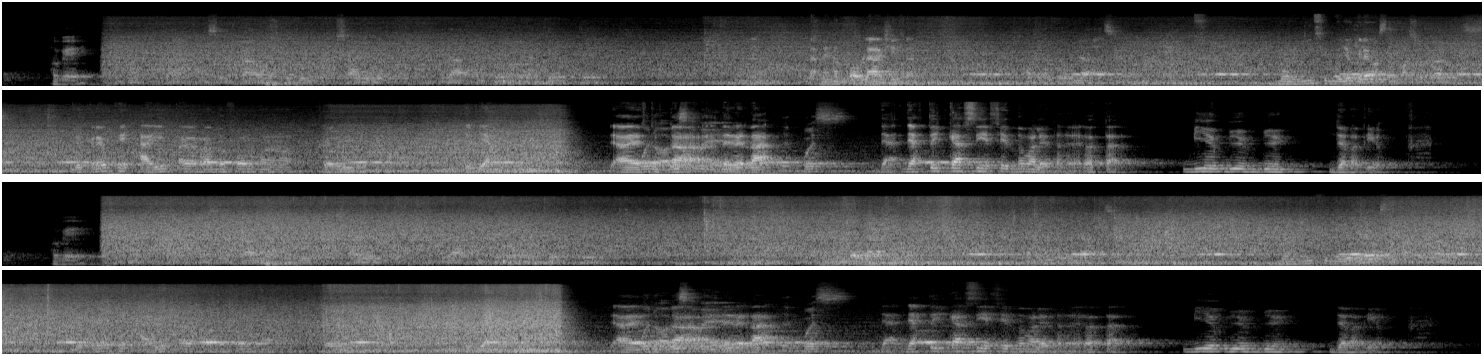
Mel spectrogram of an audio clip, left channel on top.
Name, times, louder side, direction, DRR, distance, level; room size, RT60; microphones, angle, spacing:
voice 1, 0.5-0.8 7.3-7.6 8.1-9.2 11.6-12.0 12.7-13.8 15.5-18.5 19.4-19.9 20.9-21.2 21.5-22.5 23.5-26.0 26.6-27.7 28.1-29.1, left 3 dB, 80° left, 9 dB, 0.7 m, -26 dB
sound 1, 1.0-20.4, right 5 dB, 85° right, 0.8 m, -26 dB
voice 2, 1.1-6.1 8.0-9.1 10.2-11.2 13.5-14.9 21.2-22.1 22.6-23.2, equal, 10° left, 2 dB, 1.0 m, -31 dB
sound 2, 8.1-25.6, right 2 dB, 30° right, 1.7 m, -30 dB
9.3 x 8.2 x 3.0 m, 1.3 s
head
